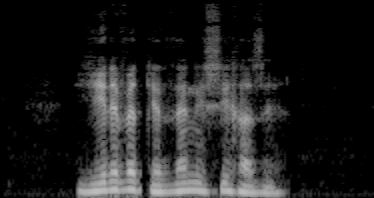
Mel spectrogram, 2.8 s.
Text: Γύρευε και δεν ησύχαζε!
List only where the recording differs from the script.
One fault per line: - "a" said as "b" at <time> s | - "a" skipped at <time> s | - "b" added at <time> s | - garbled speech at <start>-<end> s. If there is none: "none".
none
